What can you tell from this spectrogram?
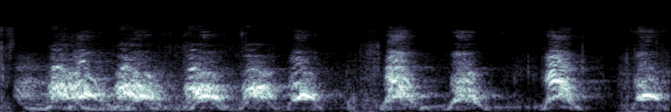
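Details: Village dogs in the Ecuadorian Andes between Quilotoa and Chugchilan barking wildly at hikers walking the road; a rapid run of about ten sharp, hoarse barks, spaced roughly a third of a second apart.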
